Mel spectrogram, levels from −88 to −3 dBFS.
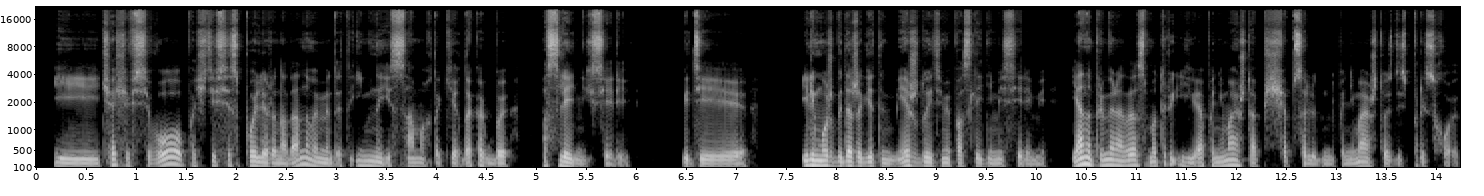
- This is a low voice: Yes, low, 100 Hz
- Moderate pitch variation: Yes, average, 4.7 semitones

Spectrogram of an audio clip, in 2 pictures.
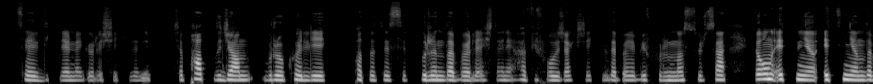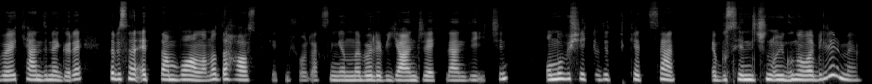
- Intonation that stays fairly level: Yes, narrow, 1.9 semitones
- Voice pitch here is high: Yes, high, 205 Hz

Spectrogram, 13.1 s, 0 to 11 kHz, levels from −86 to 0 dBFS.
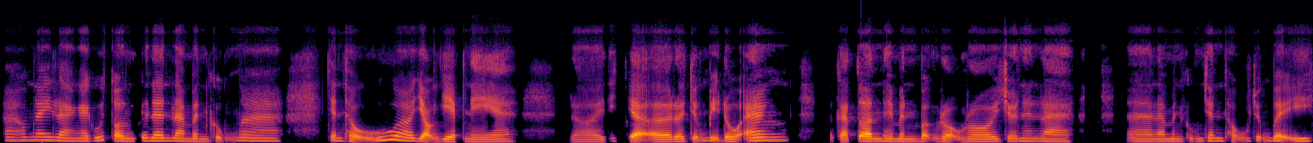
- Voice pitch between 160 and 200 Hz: Yes, high, 190 Hz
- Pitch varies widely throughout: No, average, 4.4 semitones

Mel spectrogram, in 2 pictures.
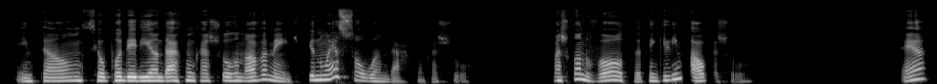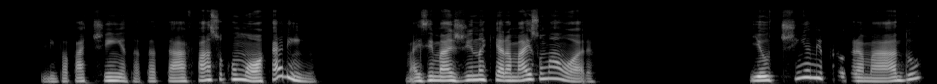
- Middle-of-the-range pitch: Yes, medium, 175 Hz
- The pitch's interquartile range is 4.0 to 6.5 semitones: Yes, average, 4.6 semitones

